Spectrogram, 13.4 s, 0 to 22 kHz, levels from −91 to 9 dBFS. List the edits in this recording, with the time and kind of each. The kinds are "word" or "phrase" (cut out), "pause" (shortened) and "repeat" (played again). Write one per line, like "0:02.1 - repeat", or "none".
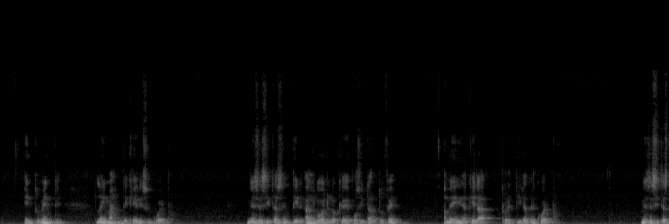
none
